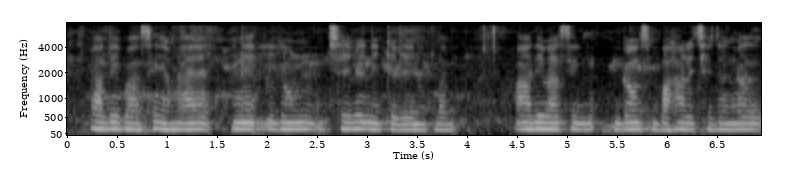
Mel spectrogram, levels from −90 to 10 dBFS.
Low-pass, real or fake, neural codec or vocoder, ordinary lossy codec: 7.2 kHz; fake; codec, 24 kHz, 6 kbps, HILCodec; none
